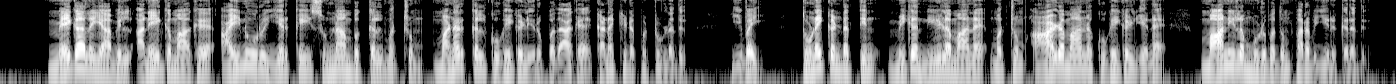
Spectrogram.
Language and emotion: Tamil, neutral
